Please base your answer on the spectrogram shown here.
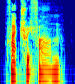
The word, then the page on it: factory farm: British English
